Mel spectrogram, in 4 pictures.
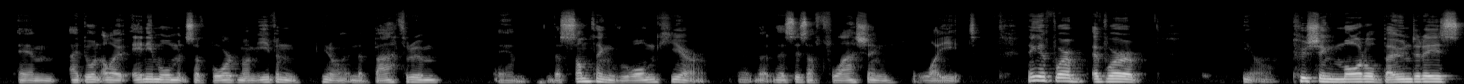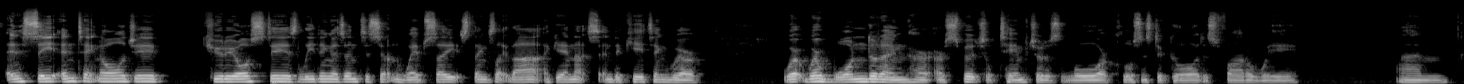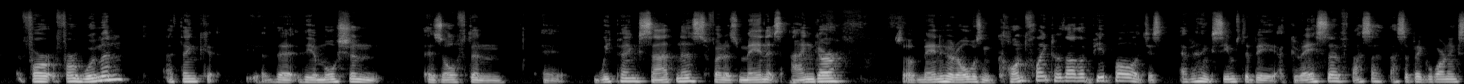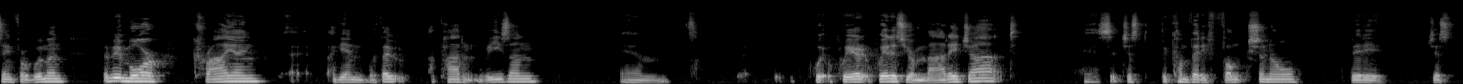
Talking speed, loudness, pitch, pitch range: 140 wpm, -23 LUFS, 115 Hz, 100-130 Hz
